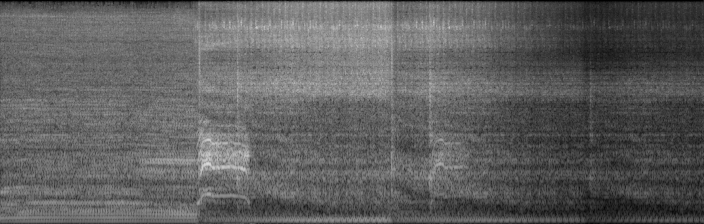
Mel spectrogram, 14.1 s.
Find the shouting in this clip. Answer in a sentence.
The shouting can be heard from 3.9 to 5.1 s and from 8.6 to 9.4 s.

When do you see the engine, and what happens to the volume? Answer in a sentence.
The engine can be heard from 0.0 to 14.0 s, getting quieter.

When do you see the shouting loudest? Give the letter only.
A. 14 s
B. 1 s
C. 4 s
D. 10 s
C.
